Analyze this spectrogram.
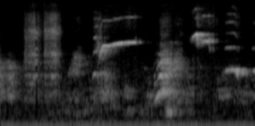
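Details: Asian glossy starling, a wild forest bird, used as a tutor song: harsh buzzy notes, a long rising thin whistle, a rough scratchy phrase and short high pure whistles.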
